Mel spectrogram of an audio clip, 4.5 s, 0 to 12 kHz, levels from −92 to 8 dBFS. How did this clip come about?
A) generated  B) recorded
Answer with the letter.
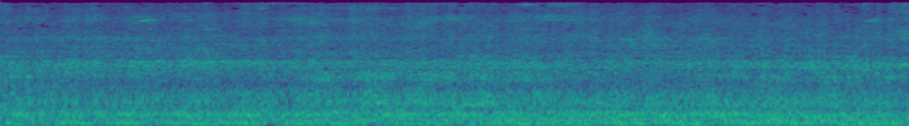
B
